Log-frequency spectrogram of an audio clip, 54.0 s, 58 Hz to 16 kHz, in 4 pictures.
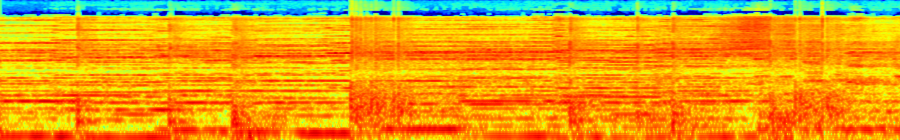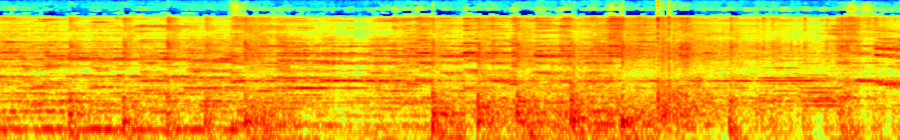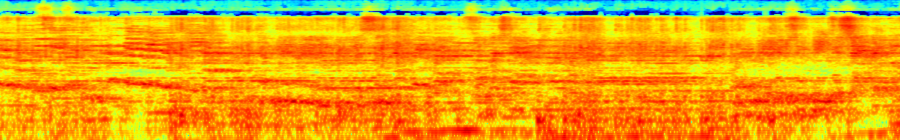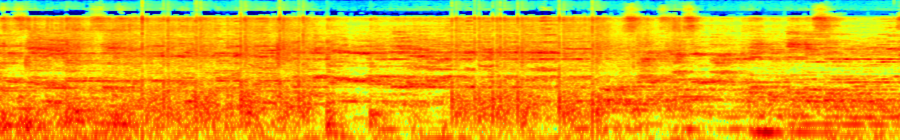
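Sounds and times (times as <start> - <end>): loud show music: 0.0 - 54.0
fireworks popping and banging: 5.2 - 6.4, 11.4 - 12.9, 20.0 - 26.3, 40.8 - 46.3, 47.2 - 50.7.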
